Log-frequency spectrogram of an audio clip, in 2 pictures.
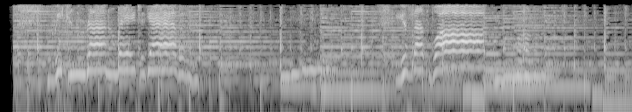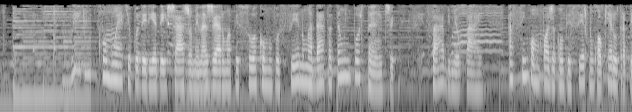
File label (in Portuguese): TIVE MOMENTOS DIFÍCEIS, Telemensagens, Dia dos Pais, fem; Telemensagens 2017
